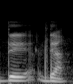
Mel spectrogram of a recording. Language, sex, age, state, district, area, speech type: Marathi, male, 18-30, Maharashtra, Washim, urban, spontaneous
